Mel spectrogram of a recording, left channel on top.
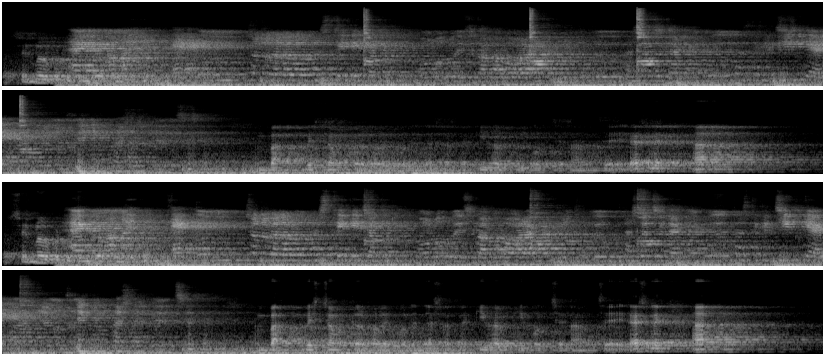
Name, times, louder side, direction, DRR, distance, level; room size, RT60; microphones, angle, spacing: voice 1, 0.1-1.5 10.2-10.3 10.7-15.2, right 2 dB, 70° right, -1 dB, 2.8 m, -30 dB
Train, 0.5-12.7, equal, 45° left, 2.3 m, -31 dB
voice 2, 0.6-1.3 1.7-10.1, right 2 dB, 50° right, -9 dB, 6.0 m, -30 dB
sound 1, 3.6-3.9 5.3-5.5 6.3-6.7 8.4-8.8, left 8 dB, 60° left, 1.4 m, -30 dB
29.5 x 19.0 x 7.5 m, 2.9 s
head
